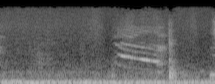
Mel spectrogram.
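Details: Kitten indoors, one of five from two litters surrendered in Tacoma, giving a single thin descending meow lasting about half a second over a low background hum, followed by a faint click.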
